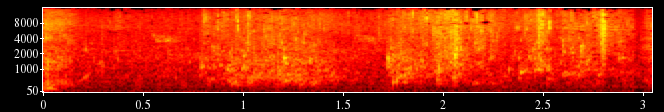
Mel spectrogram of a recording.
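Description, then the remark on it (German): Water sloshes and splashes in uneven bursts as people step out of cold water in a Kneipp wading pool, like feet moving through a shallow pool, with dripping and trickling between the louder splashes. “Genau, kaltes Wasser. Dann gehen wir wieder raus.”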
